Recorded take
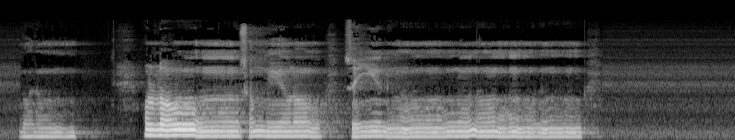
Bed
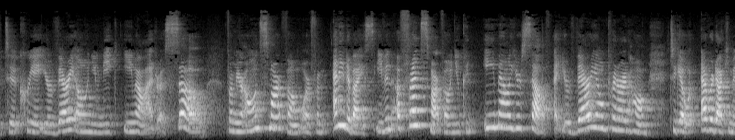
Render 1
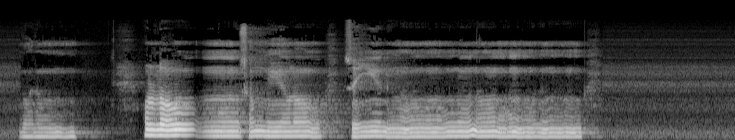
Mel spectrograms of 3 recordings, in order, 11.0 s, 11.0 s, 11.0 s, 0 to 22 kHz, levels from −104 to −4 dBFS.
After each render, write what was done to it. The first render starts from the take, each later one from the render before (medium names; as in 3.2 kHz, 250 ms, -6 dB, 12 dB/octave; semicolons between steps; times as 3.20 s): 2.65–3.30 s: dip -20.5 dB, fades 0.27 s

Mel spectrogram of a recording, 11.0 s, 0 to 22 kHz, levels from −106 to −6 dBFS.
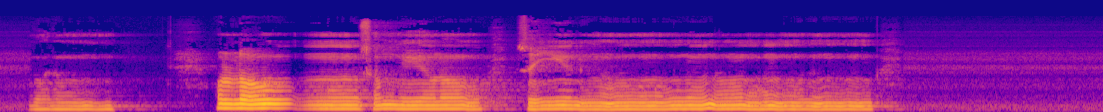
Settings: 7.13–7.81 s: distance through air 150 m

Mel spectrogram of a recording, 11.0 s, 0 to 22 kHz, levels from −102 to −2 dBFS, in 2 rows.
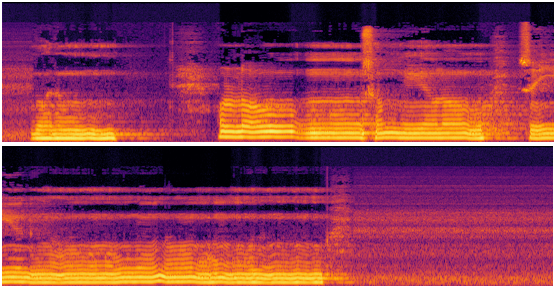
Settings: in parallel at +3 dB: compressor with a negative ratio -32 dBFS, ratio -0.5; on the sum: loudness maximiser +12 dB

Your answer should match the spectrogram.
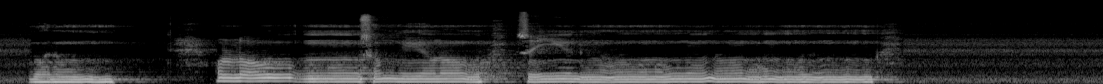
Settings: trim -13 dB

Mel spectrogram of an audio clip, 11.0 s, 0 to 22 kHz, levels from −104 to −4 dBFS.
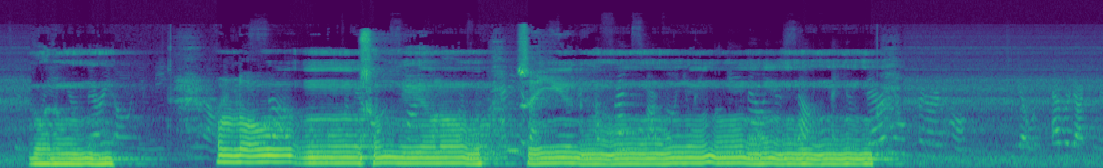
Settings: add bed -20 dB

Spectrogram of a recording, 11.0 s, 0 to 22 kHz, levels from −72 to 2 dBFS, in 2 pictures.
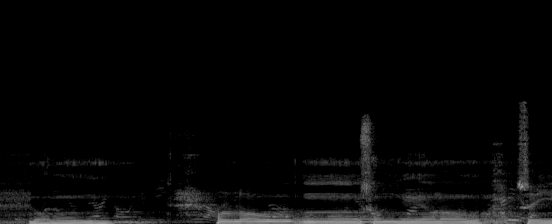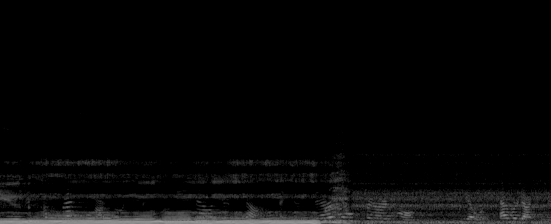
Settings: compression, threshold -28 dBFS, peak gain reduction 9.5 dB; endings held to a fixed fall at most 120 dB/s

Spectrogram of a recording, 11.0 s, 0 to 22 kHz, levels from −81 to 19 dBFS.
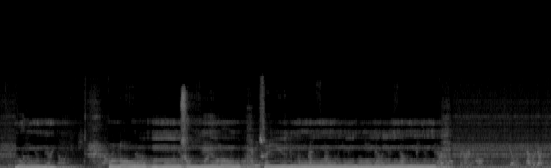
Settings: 4.68–5.67 s: treble shelf 2.4 kHz -7.5 dB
